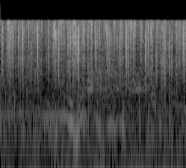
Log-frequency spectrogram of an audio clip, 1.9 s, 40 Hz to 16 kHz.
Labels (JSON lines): {"label": "biophony, cascading saw", "recorder": "SoundTrap 600 or HydroMoth"}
